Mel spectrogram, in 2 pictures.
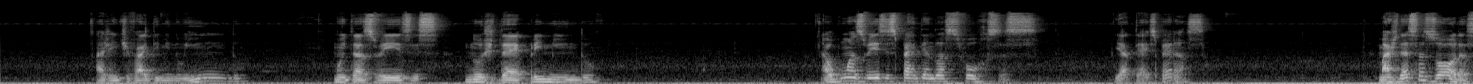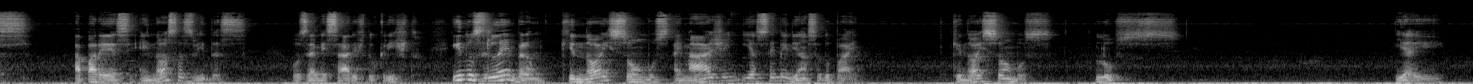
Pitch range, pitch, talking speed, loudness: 65-110 Hz, 90 Hz, 95 wpm, -23 LUFS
